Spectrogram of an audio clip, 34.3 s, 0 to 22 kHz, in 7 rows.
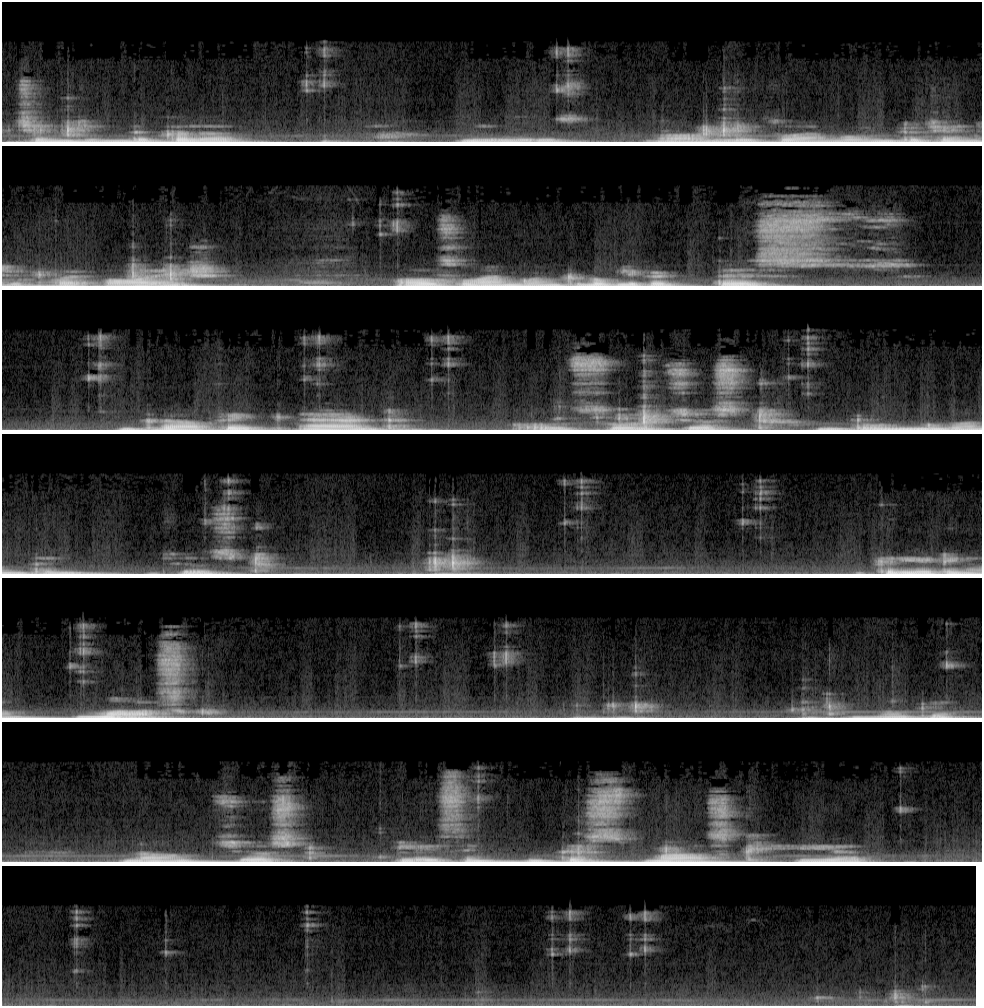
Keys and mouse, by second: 0.1 ctrl+s, 3.4 ctrl+s, 5.5 ctrl+d, 11.9 shift+click, 12.9 ctrl+z, 16.8 ctrl+z, 22.6 ctrl+s, 23.6 v, 33.8 v.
